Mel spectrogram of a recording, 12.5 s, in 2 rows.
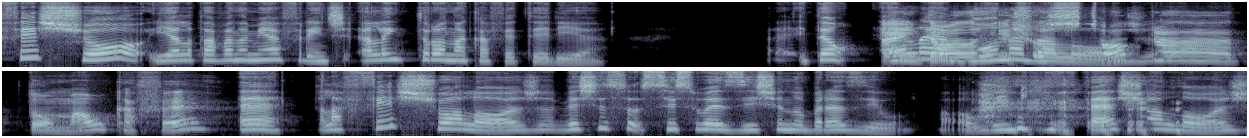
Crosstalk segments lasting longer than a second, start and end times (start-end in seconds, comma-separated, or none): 4.4-5.8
